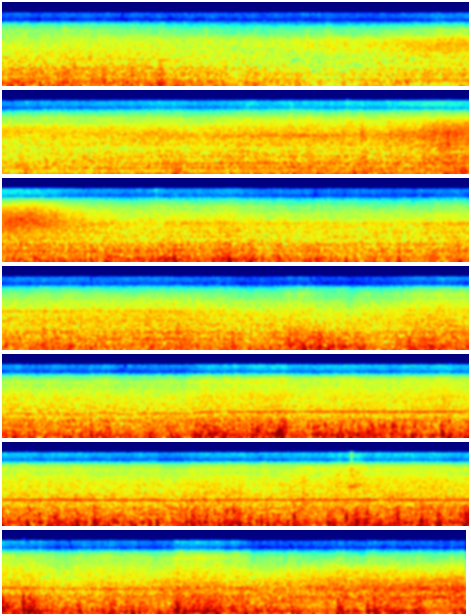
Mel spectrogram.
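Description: A car driving along a road: a steady rush of wind on the microphone over tyre and engine noise. It eases a little a few seconds in, then builds again.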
